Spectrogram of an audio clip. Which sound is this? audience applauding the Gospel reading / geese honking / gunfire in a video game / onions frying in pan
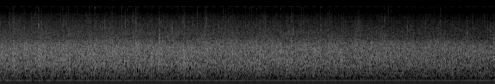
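audience applauding the Gospel reading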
